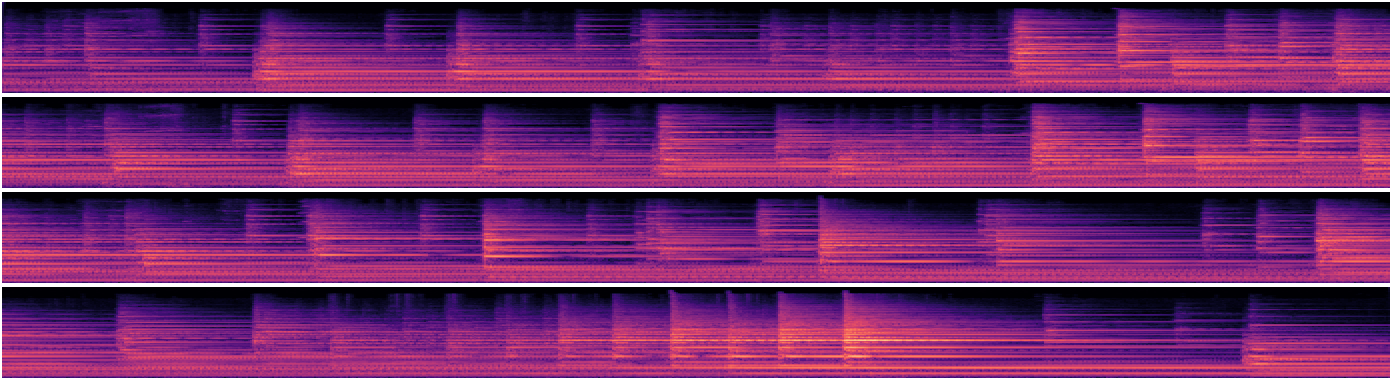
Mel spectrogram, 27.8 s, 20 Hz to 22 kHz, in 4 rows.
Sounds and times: Carillon 0.0 - 27.7

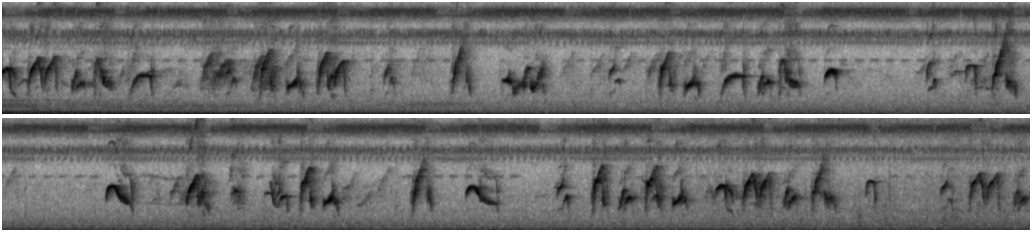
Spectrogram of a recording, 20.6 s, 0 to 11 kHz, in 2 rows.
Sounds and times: Birds singing 0.0 - 8.0
Birds singing 19.7 - 20.5

